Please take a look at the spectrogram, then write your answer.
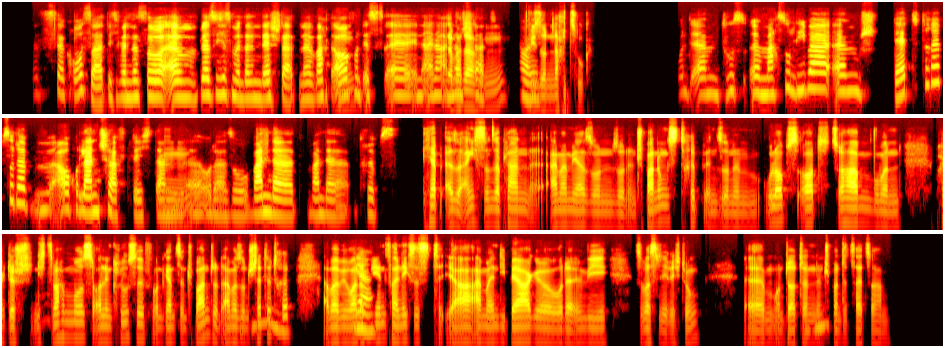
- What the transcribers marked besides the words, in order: none
- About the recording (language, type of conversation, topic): German, podcast, Was ist dein wichtigster Reisetipp, den jeder kennen sollte?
